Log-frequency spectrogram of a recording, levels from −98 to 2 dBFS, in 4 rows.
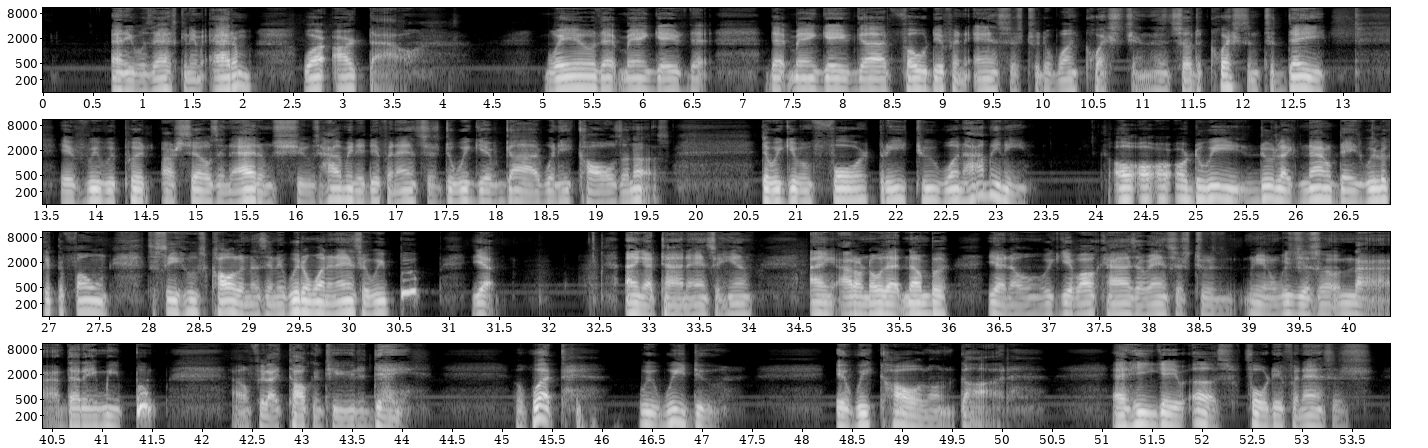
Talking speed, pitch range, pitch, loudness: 165 wpm, 100-120 Hz, 105 Hz, -22 LUFS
